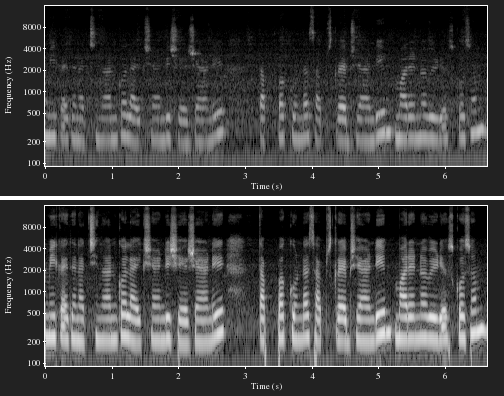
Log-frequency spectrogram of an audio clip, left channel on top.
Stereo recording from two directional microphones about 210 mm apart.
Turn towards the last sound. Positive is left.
turn(degrees=-40)  # may be behind; listen again after turning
